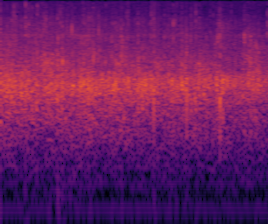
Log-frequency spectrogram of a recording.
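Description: Steady applause from an audience thanking a speaker after a talk, a dense wash of many hands clapping at an even, fairly loud level throughout, with no voices standing out.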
